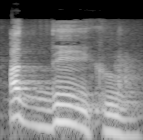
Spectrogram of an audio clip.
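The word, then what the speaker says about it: الديك: Ad-diku. Why you did not pronounce lam? Because it is sun letter.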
